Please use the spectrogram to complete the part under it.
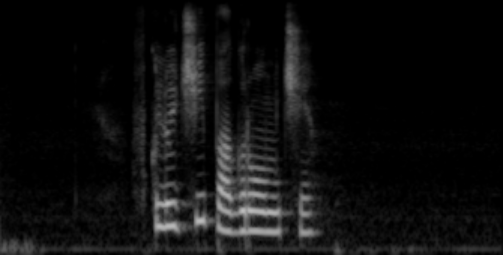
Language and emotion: Russian, neutral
